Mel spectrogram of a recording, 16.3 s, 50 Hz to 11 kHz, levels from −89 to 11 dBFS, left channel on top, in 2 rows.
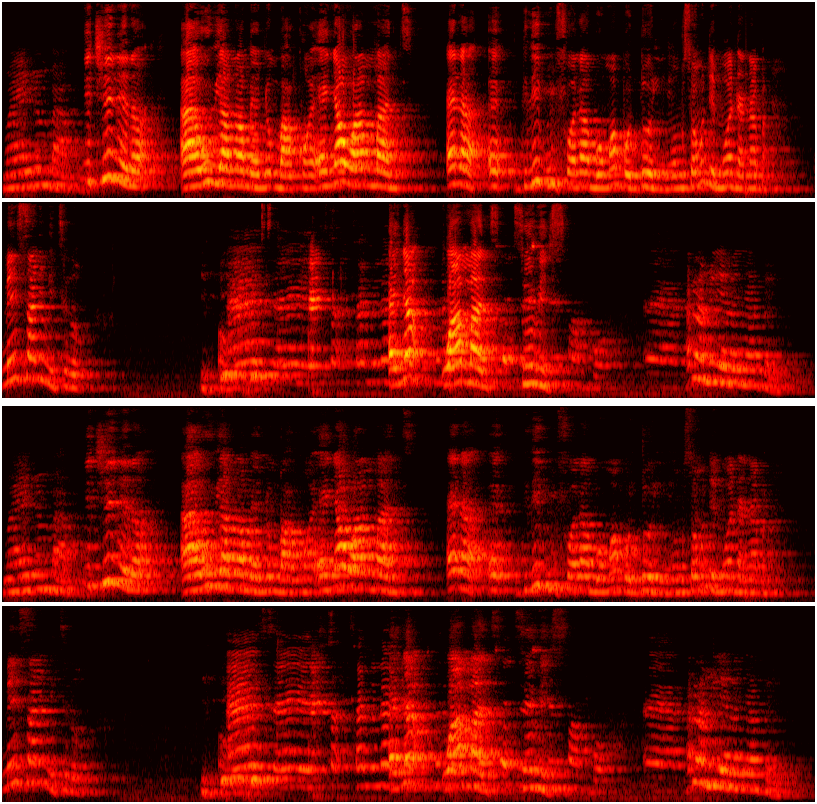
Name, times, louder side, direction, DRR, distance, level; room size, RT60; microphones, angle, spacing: voice 1, 0.0-0.8 10.1-10.8 11.2-11.3 15.0-15.9, right 1 dB, 85° left, 0 dB, 1.1 m, -40 dB
voice 2, 0.8-1.4 1.8-4.0 4.4-7.6 8.1-8.9 11.2-11.3 12.0-13.0 13.3-13.6, left 5 dB, 55° left, 7 dB, 0.4 m, -31 dB
voice 3, 10.4-12.2 12.6-14.2 14.5-15.0, right 2 dB, 85° right, 2 dB, 0.8 m, -44 dB
4.5 x 2.1 x 4.1 m, 0.87 s
head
